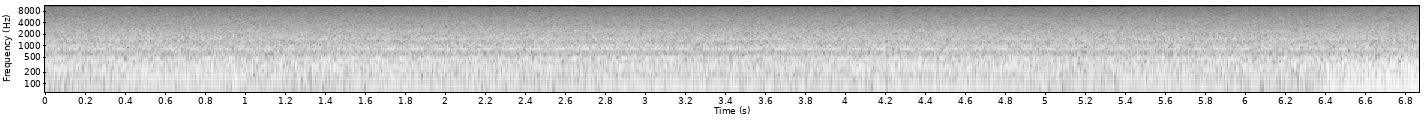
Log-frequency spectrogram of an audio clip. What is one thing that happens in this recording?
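A truck engine hums steadily with a low rumble.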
